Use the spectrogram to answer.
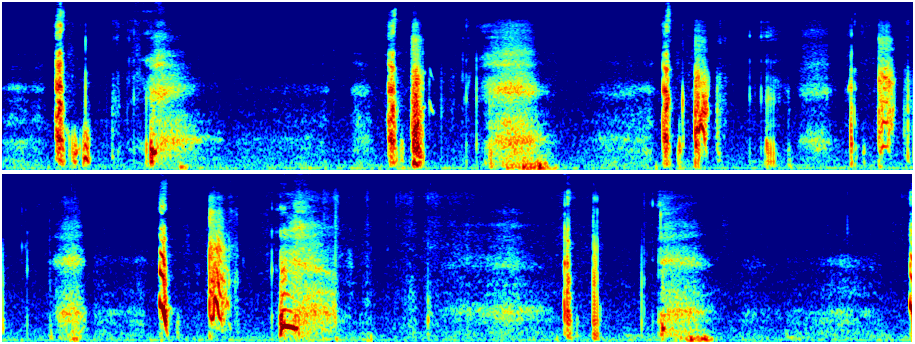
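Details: Very stifled, breathy sneezing from a tickly nose: a string of soft, muffled sneezes with quiet gaps between them, deliberately held back.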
